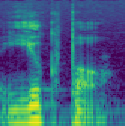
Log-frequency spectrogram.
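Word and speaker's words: 육포: oh six giving up both this word and this word are pronounced yukbo so both beef jerky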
